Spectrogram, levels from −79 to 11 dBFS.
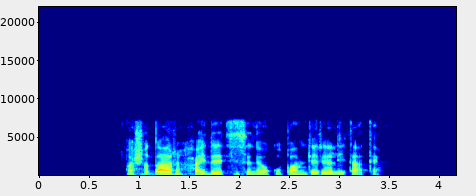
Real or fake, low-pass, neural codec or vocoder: fake; 7.2 kHz; vocoder, 22.05 kHz, 80 mel bands, HiFi-GAN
